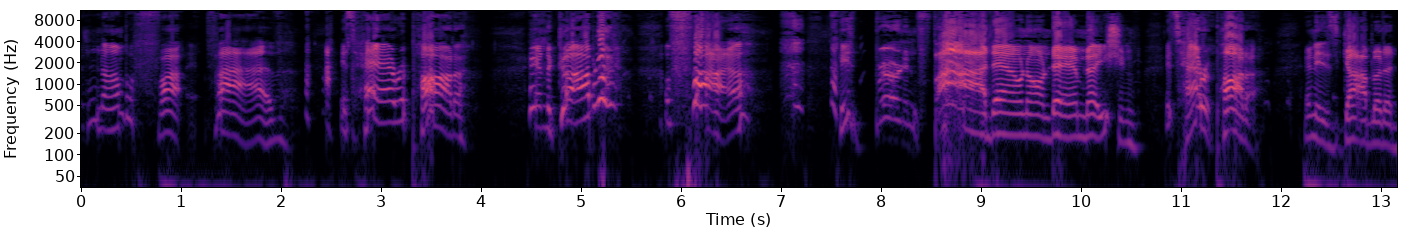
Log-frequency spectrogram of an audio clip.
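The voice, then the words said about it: Put-on preacher accent. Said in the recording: “preacher accent.”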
